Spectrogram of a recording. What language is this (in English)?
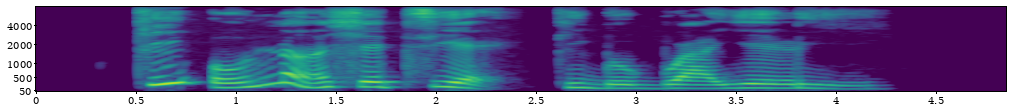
Yoruba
